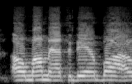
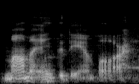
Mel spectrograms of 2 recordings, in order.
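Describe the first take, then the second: First: Louder second take with a laugh in it; reading a viewer's comment again louder and amused; louder corrected reread. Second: Said in the usual way. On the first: Real, not acted.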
